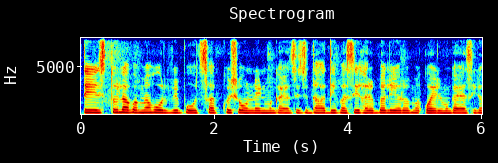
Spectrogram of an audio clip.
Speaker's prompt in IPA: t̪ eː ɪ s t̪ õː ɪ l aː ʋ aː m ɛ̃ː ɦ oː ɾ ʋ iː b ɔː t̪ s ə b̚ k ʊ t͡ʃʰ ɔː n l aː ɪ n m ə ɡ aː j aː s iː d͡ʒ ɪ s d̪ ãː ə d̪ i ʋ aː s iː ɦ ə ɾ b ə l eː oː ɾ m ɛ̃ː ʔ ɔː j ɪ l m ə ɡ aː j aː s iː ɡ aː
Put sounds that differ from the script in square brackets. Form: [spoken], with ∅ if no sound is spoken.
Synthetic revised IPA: t̪ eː ɪ s t̪ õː ɪ l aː ʋ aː m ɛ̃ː ɦ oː ɾ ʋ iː b ɔː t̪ s ə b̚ k ʊ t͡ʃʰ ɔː n l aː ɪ n m ə ɡ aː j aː s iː d͡ʒ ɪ [∅] d̪ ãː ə d̪ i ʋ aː s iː ɦ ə ɾ b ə l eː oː ɾ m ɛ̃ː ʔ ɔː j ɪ l m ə ɡ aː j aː s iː ɡ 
